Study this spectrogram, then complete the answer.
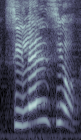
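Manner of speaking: loud, high commanding shout; powerful voice. Acted. Jesus silencing the wind, a powerful shout. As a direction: boom it out to stop the wind. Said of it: "viene una voz poderosa y le dice".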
